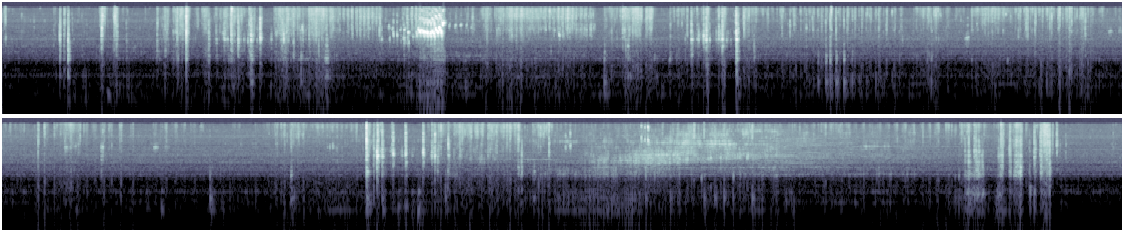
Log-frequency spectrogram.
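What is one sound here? Small clicks and taps of plastic and glass on a work mat.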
